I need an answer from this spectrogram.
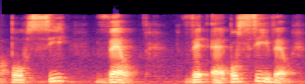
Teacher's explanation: Está na posição penúltima, então eu tenho uma paroxítona e não uma proparoxítona.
